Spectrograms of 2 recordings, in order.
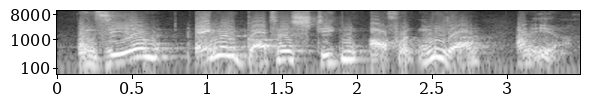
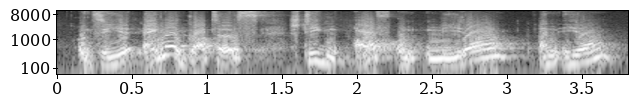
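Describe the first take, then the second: No difference in how they are said.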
